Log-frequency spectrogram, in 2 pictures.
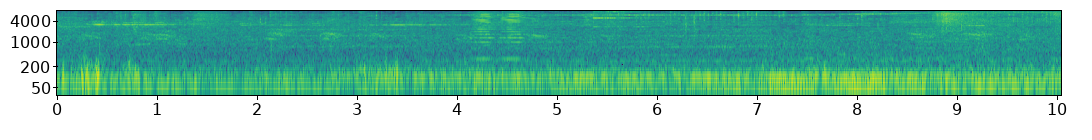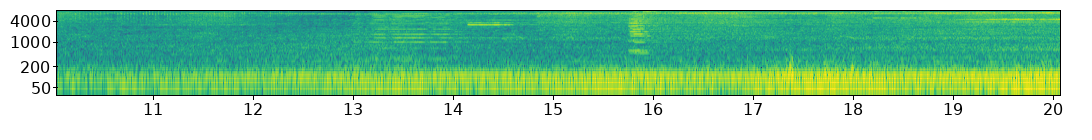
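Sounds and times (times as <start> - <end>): train rumble: 0.0 - 20.0
locomotive horn blasts: 4.0 - 5.0, 12.4 - 20.0.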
